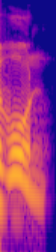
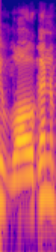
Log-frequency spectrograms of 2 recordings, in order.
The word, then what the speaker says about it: Vaughan: का नाम है माइकल वोन, लेकिन उसका स्पेलिंग आप देखें कि वोन का स्पेलिंग किस तरीके से है, VAUGHAN। इसे कोई भी वॉगन पढ़ सकता है, लेकिन दोस्तों इसे वॉन पढ़ते हैं, माइकल वॉन।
